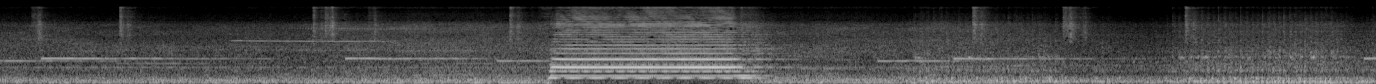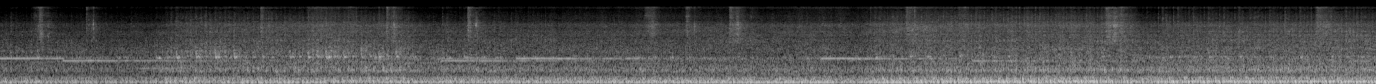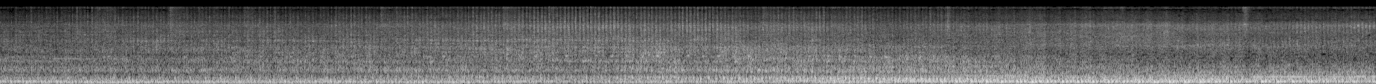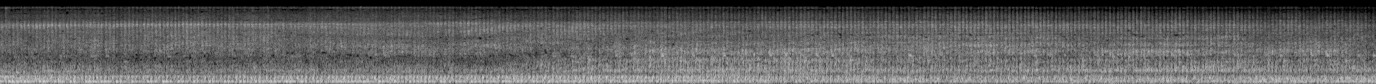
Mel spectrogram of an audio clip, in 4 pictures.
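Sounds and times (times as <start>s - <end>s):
locomotive diesel engine: 0.0s - 55.0s
locomotive horn blast: 5.4s - 8.2s.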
